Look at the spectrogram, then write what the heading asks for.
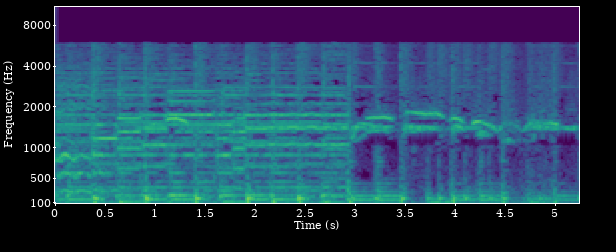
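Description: A person whistles a tune, a clear, high, wavering melody over steady rhythmic backing music.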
